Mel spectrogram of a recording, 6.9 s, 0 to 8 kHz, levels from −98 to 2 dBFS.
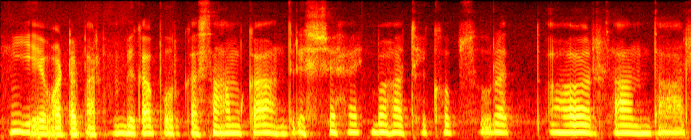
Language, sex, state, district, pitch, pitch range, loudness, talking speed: Chhattisgarhi, male, Chhattisgarh, Sarguja, 160 Hz, 150-170 Hz, -18 LUFS, 115 wpm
